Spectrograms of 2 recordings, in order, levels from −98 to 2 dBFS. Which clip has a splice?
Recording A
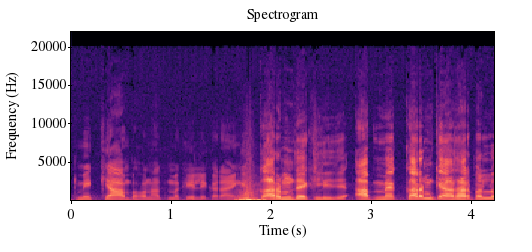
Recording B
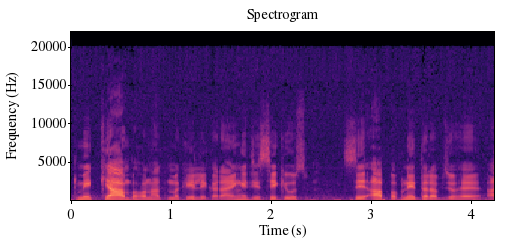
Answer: A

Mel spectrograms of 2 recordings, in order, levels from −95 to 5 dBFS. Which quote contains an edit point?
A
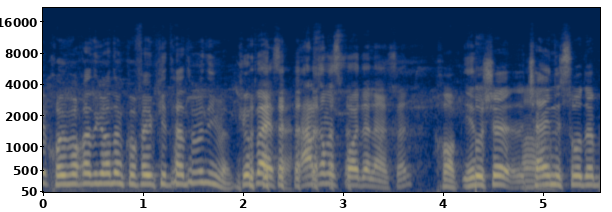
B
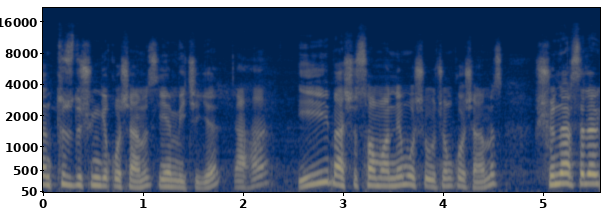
A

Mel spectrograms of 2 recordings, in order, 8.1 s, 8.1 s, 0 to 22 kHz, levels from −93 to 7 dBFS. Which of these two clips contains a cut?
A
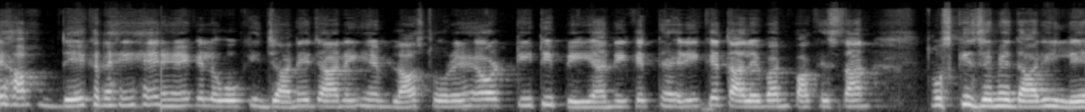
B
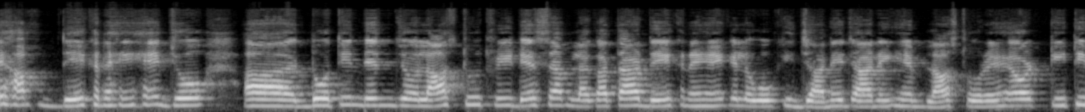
A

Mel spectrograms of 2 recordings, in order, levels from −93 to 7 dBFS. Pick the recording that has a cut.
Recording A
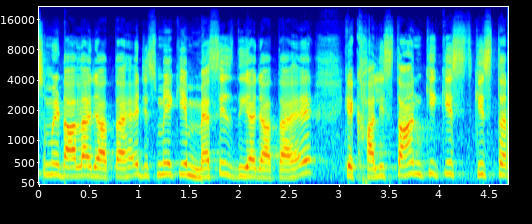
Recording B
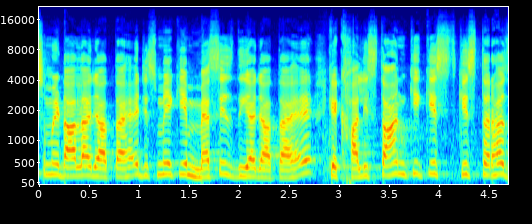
B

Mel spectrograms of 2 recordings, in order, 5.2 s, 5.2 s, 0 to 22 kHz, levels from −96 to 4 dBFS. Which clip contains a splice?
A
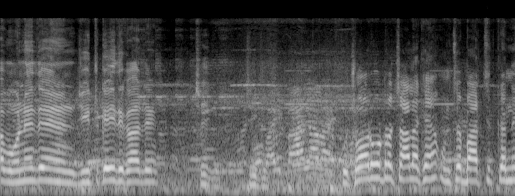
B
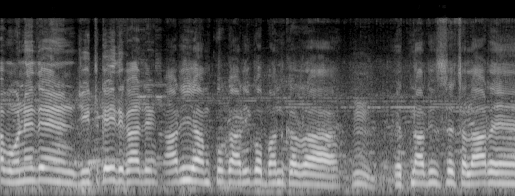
B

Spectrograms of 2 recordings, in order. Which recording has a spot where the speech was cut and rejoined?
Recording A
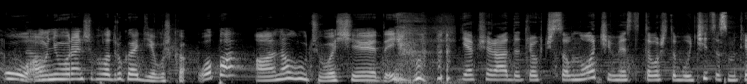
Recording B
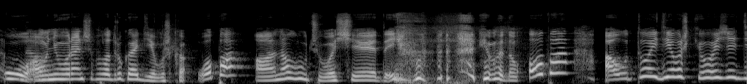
A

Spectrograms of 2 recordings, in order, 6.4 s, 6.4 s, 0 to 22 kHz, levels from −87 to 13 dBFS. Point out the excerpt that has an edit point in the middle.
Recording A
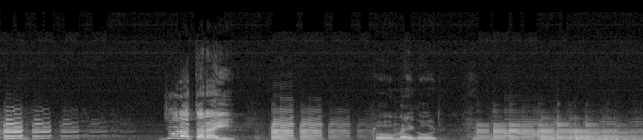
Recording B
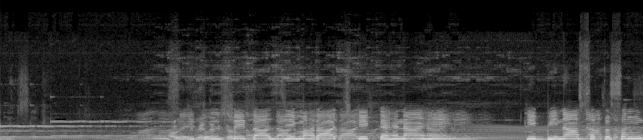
B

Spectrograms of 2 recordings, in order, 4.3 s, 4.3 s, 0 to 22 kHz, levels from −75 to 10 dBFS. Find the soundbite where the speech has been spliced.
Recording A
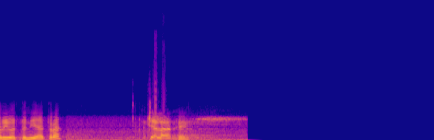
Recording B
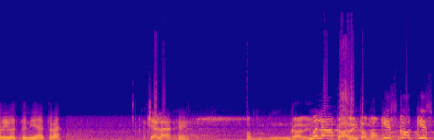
B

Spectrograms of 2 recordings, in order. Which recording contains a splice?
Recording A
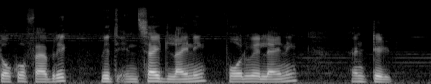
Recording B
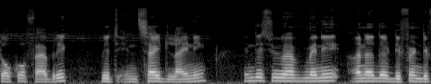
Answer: B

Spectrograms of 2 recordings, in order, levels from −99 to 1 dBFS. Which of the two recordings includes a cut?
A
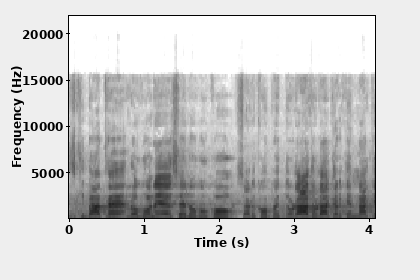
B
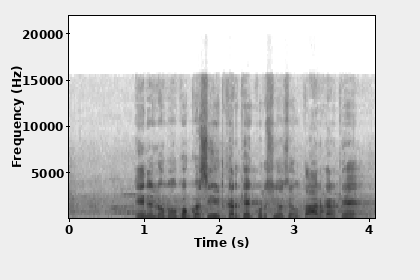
A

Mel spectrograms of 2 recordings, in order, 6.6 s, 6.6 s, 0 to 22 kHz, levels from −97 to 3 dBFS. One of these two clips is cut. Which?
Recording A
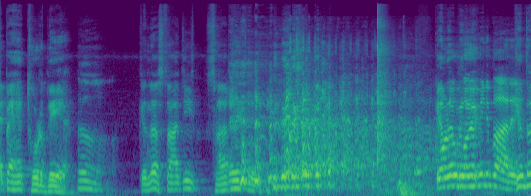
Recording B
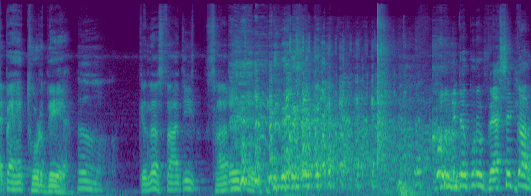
B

